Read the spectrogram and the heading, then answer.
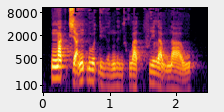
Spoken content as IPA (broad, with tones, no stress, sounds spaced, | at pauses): ŋ a˦˥ k̚ t͡ɕ a̰˧˥ ŋ ɓ u˧ ɗ i̤˨˩ ə̯ n ə̤˨˩ n k w a˨˩ t̚ f i˧ l a̰˧˨ w n a˧˩˨ w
